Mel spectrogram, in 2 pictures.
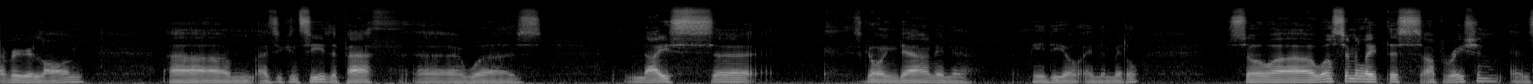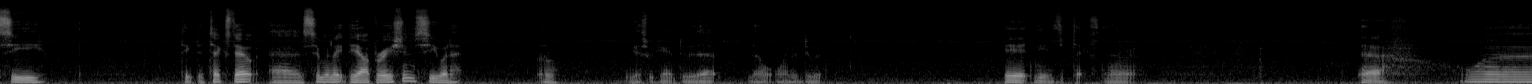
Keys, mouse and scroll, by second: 16.8 click, 19.5-21.2 drag, 22.2 click, 23.9-27.3 drag.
